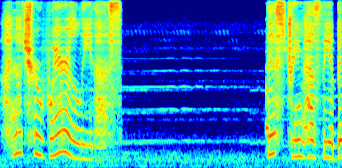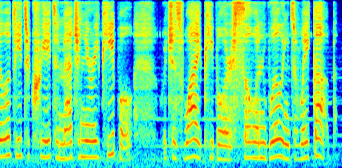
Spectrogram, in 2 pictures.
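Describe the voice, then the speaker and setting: A woman voicing a small, wise, gentle girl deity in a video game, explaining calmly and patiently. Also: high voice, normal speed, soft background music, close to an everyday voice. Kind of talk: English video game voice acting.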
